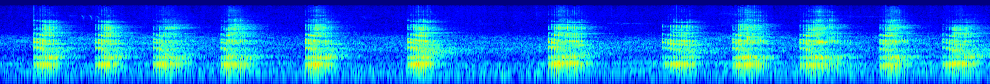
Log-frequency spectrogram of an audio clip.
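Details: A reindeer (Rangifer tarandus) gives a string of short, hoarse, burp-like grunts, roughly one every second.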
